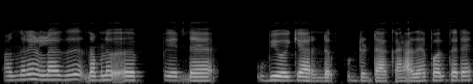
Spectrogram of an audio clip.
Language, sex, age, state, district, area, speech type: Malayalam, female, 18-30, Kerala, Kozhikode, urban, spontaneous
